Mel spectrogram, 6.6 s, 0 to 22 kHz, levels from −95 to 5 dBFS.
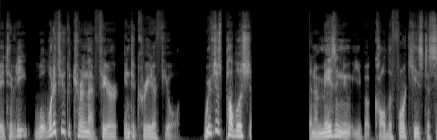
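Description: At 3.77 s, after "just published", a rebuffering stall cuts the speech to silence until 4.65 s, adding about 0.88 s; playback resumes intact at "amazing new".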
